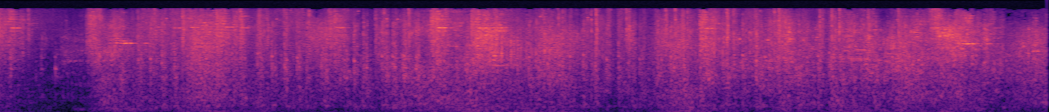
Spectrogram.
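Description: Fiery spell blasts roar and crackle in a game battle.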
